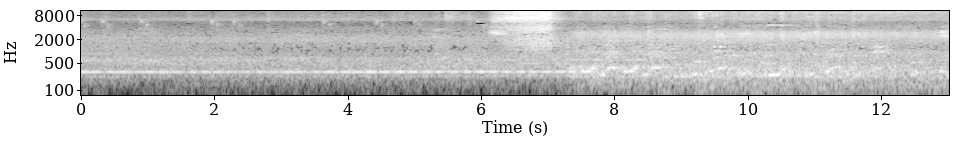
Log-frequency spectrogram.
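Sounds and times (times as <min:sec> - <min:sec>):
electric train humming: 0:00.0 - 0:13.0
hiss: 0:06.2 - 0:07.2.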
